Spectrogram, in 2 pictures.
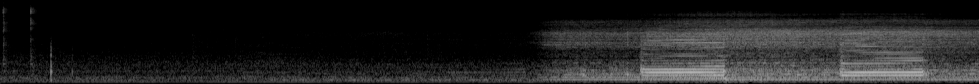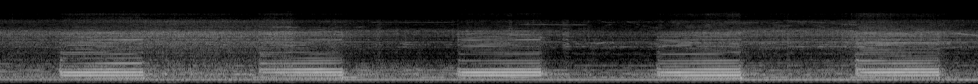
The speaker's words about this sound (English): UVB-76 for buzzer.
